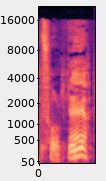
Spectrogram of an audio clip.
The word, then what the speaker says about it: Faulkner: Et il a rajouté un U, qui se prononce de la même manière, Faulkner,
